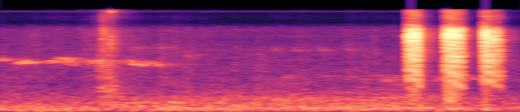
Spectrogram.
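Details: Female white-rumped shama ketrekan call, used to excite males into singing. A faint thin whistle opens, followed after a quiet pause by three loud, evenly spaced harsh rasping bursts.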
